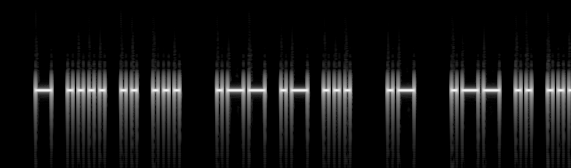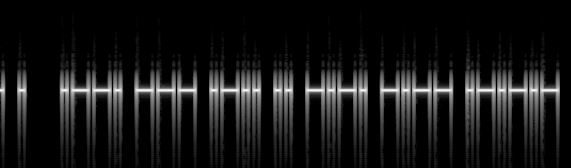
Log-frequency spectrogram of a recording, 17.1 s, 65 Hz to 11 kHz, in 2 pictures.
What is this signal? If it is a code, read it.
Morse code, heard as a keyed tone, about 16 wpm, 700 Hz. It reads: THIS WAS A WISE POLICY.
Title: Sentences from Top 1600 Words 15wpm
